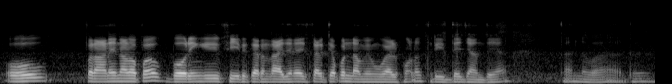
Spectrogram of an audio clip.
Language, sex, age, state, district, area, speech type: Punjabi, male, 18-30, Punjab, Mansa, urban, spontaneous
